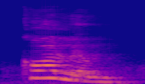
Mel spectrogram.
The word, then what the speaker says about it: column: Please make another column not column but column.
